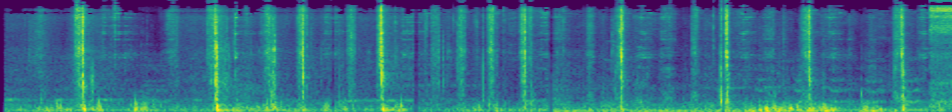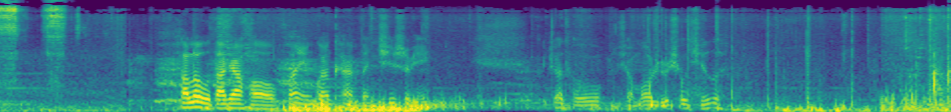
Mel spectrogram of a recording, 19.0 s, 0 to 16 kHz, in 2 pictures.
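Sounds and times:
blade paring hoof: 0.6s - 9.3s.

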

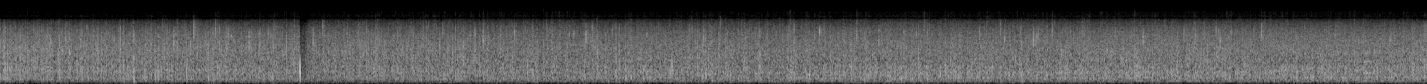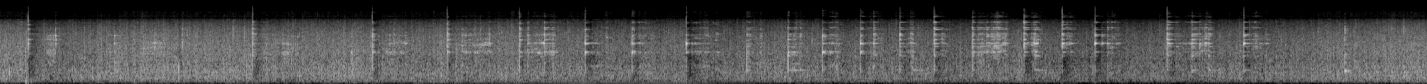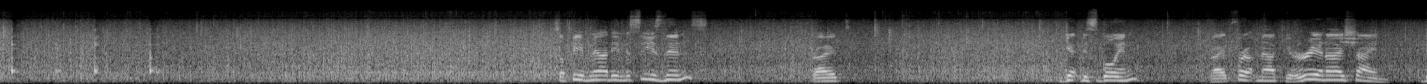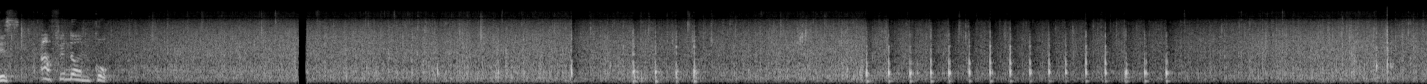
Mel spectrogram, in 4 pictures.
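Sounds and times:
rain falling: 0.0s - 57.0s
spoon clinking on plate and pot: 14.6s - 15.9s, 16.8s - 27.0s.

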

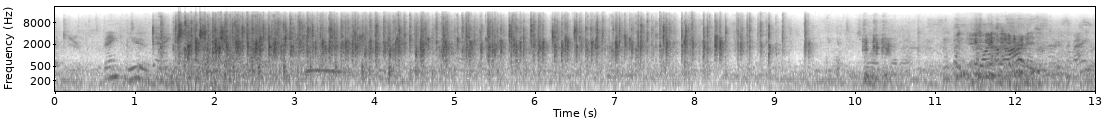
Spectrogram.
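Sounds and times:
crowd applauding: 1.2s - 11.0s.

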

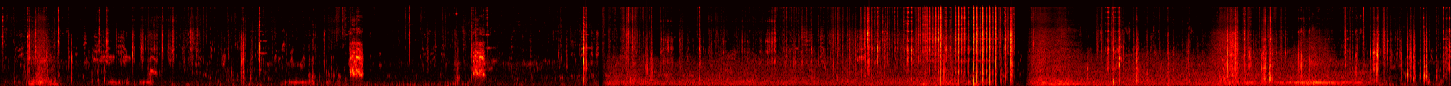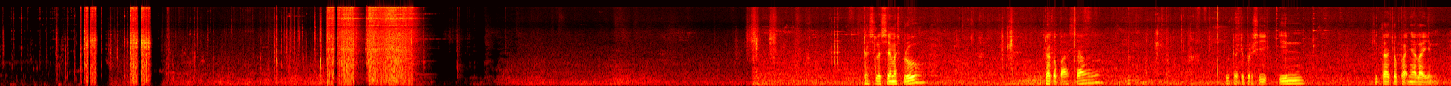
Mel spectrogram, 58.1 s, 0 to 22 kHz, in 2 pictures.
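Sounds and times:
metallic clicks and knocks: 11.7s - 20.3s
metal parts clattering: 14.8s - 20.3s.

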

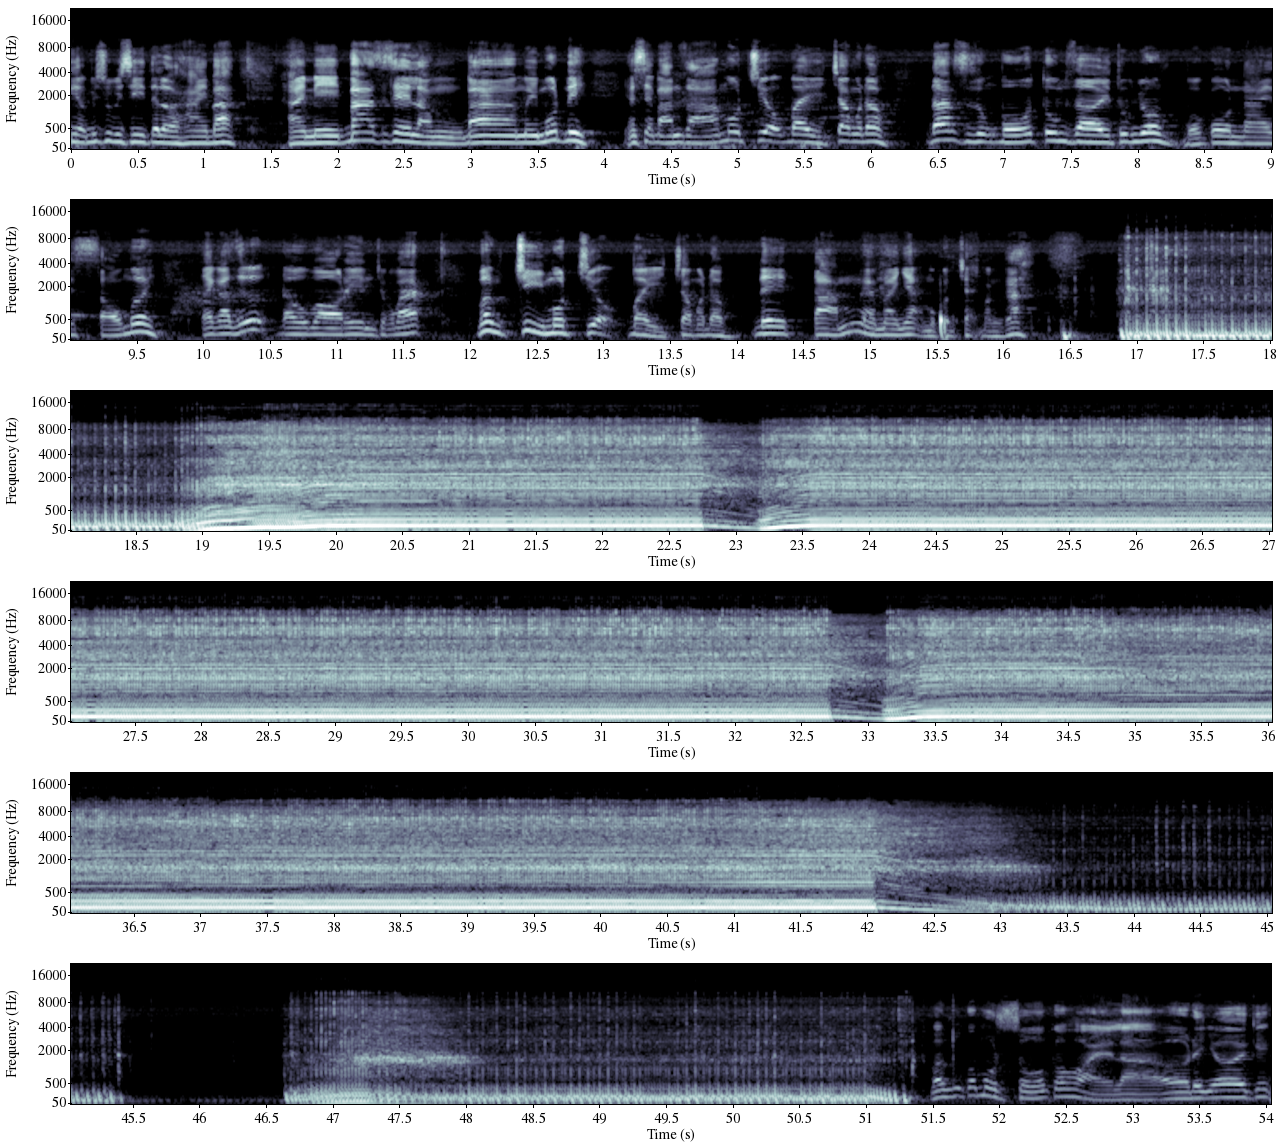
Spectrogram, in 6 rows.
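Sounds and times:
brush cutter engine revving: 16.4s - 45.6s, 46.6s - 51.7s.

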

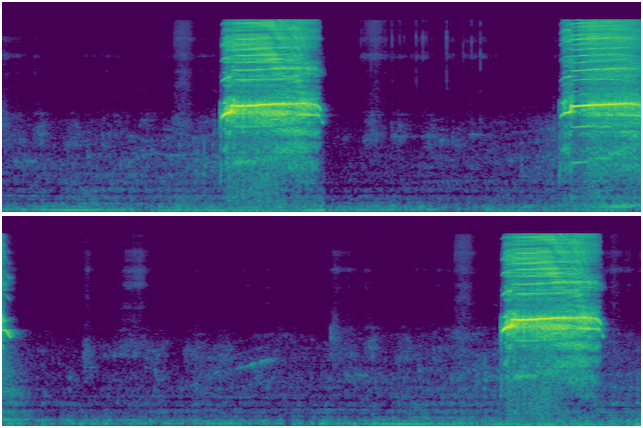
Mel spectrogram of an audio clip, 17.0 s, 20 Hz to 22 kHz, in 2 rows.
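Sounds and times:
bird of prey screaming: 2.9s - 4.3s, 7.4s - 8.7s, 15.2s - 16.6s.

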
